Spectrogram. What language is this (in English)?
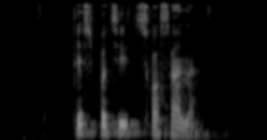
Nepali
